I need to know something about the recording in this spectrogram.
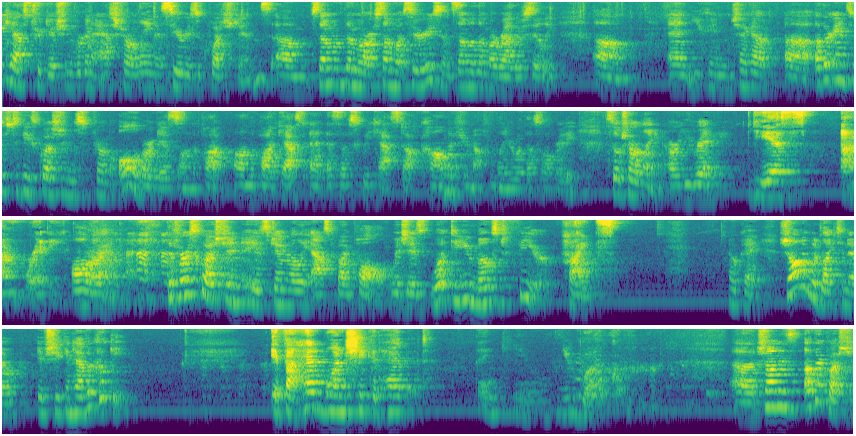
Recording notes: This episode is LIVE FROM PHOENIX COMICON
